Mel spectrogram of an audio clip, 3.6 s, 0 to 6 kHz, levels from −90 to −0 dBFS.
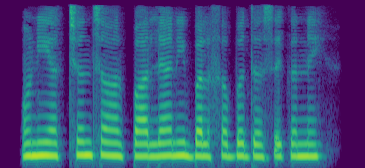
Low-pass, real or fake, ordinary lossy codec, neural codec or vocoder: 5.4 kHz; fake; MP3, 32 kbps; codec, 16 kHz, 0.3 kbps, FocalCodec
